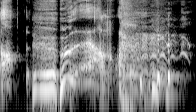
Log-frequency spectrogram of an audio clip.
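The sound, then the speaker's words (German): A voice imitates a gag reflex while a dental impression tray is pressed far back in the upper mouth: loud, strained gagging and retching bursts with choked throat noises. “Und ich habe einen extremst, wie ich jetzt auch mit Zahnseide festgestellt habe, ausgeprägten Würgereflex. Das heißt, sie hat dann oben dieses Ding reingedrückt, recht weit nach hinten. Und ich saß und dann machte nur”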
